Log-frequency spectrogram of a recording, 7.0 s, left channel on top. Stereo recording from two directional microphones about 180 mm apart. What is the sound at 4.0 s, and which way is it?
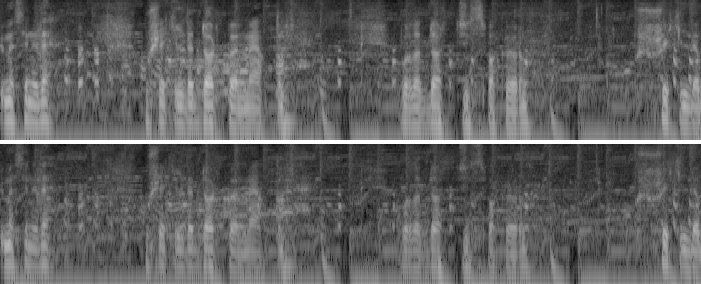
Speech, centre (ahead or behind).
